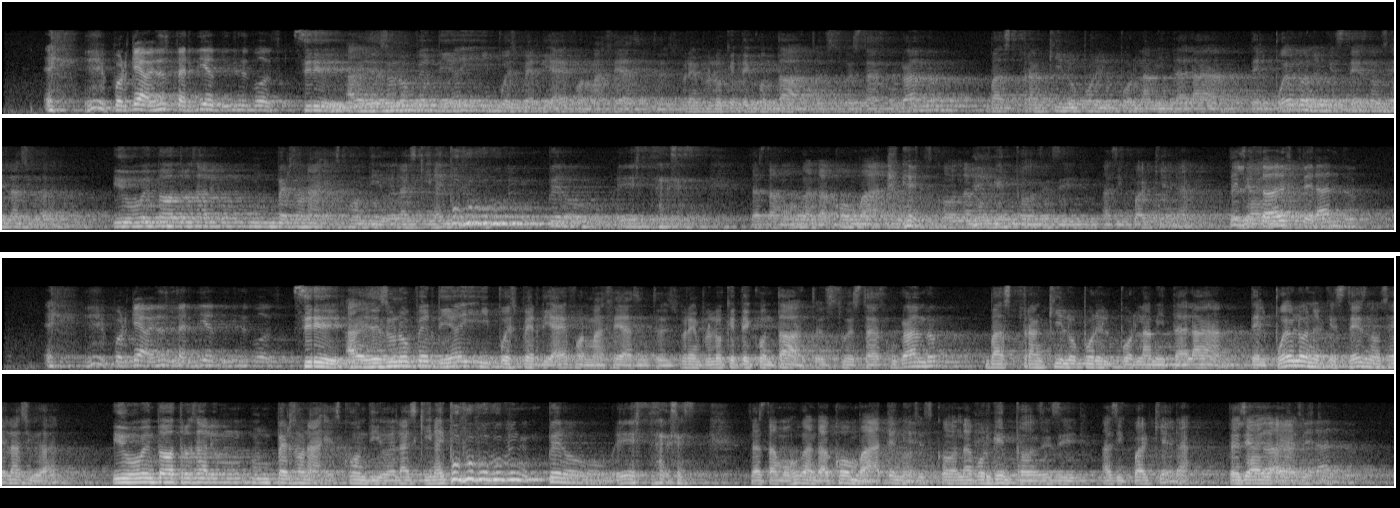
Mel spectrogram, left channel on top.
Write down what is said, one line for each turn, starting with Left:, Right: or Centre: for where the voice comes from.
Left: <laughs> Porque a veces
Right: <laughs>
Left: perdidos, dices vos.
Right: Sí, a veces uno perdía y, y, pues perdía de formas feas. Entonces, por ejemplo, lo que te contaba, entonces tú estás jugando, vas tranquilo por el, por la mitad de la, del pueblo en el que estés, no sé, la ciudad, y de un momento a otro sale un, un personaje escondido de la esquina y pum, pum, pum, pum, pum, pero hombre, <laughs> entonces, o sea, estamos jugando a combate,
Left: <laughs>
Right: no se esconda porque entonces sí, así cualquiera. Entonces,
Left: Sí, lo
Right: a,
Left: estaba
Right: a
Left: esperando.
Right: veces que,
